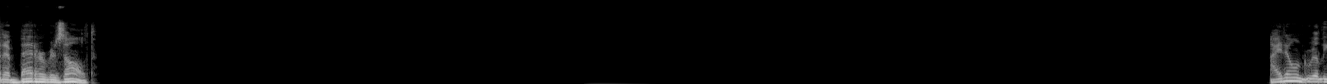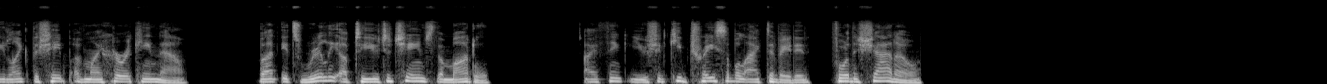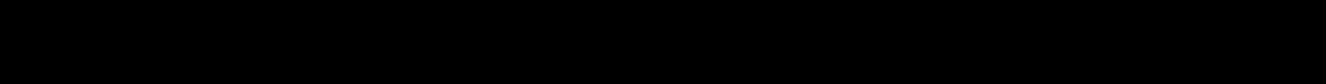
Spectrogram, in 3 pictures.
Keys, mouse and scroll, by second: 10.3 click, 11.1 scroll up 1, 11.3 Tab, 12.6 scroll down 1, 14.1 click, 14.7 click, 15.2 scroll down 1, 16.1 alt+right click, 16.7 s, 18.7 click, 19.1-20.3 scroll up 1, 20.3 alt+right click, 20.8 s, 21.9 click, 22.1 Tab, 30.1 Escape, 31.1 Tab, 31.9 alt+right click, 32.6 s, 34.1 click, 34.4 alt+right click.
